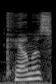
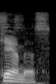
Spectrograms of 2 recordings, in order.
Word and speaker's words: camas: only is this an you say camas or how do you pronounce camas yeah Khamis is a common canvas or great canvas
